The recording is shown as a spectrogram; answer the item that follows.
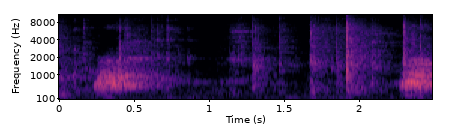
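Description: Card-stock paper box being folded and pressed closed by hand: a brief muffled sound, then a few short, crisp paper clicks and crinkles in the second half.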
